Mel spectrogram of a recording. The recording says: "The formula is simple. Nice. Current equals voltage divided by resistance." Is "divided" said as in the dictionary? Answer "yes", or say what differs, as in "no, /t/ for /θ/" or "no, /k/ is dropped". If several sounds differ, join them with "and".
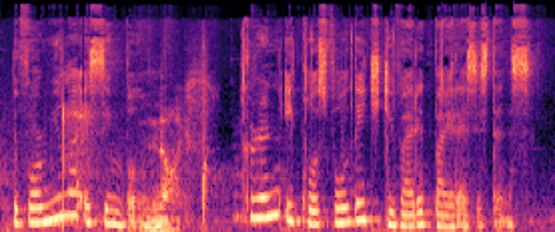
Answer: yes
